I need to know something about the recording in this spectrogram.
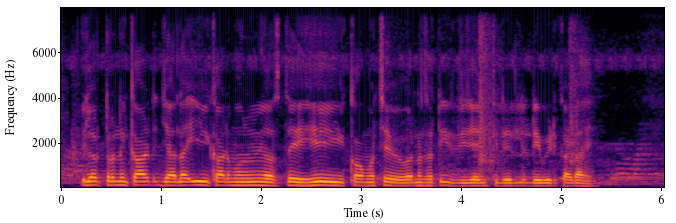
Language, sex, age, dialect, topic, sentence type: Marathi, male, 18-24, Varhadi, banking, statement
